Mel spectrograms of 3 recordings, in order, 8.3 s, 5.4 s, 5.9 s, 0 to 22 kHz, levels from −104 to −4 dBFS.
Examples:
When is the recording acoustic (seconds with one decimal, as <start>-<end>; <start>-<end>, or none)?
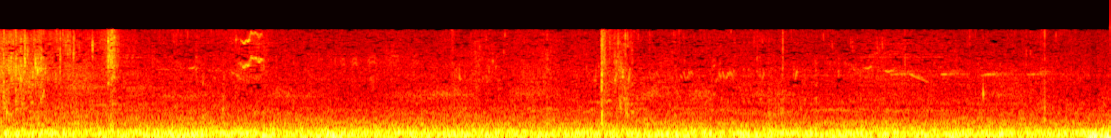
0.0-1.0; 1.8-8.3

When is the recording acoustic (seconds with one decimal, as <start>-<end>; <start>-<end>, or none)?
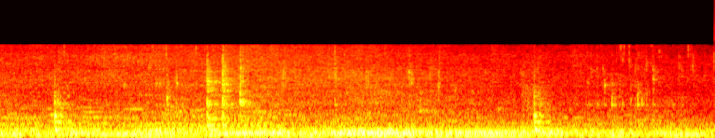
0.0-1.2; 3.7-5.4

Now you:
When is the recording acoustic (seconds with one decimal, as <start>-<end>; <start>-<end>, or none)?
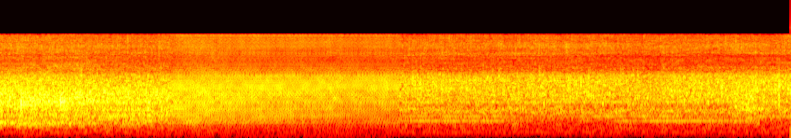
0.0-1.3; 3.0-5.9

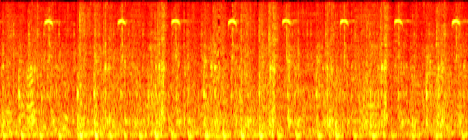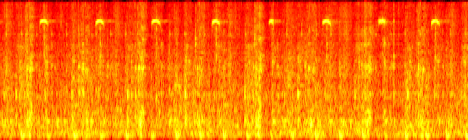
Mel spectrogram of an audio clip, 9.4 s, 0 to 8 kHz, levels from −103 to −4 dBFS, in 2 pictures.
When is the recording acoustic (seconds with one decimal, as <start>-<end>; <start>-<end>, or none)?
0.0-8.0; 8.7-9.4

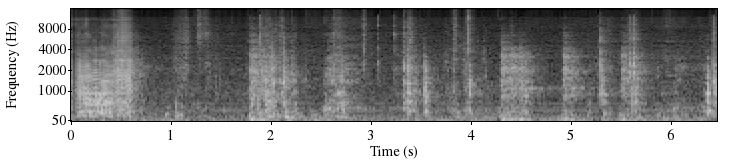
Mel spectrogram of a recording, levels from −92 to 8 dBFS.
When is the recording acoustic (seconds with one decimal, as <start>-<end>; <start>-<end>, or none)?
0.6-6.5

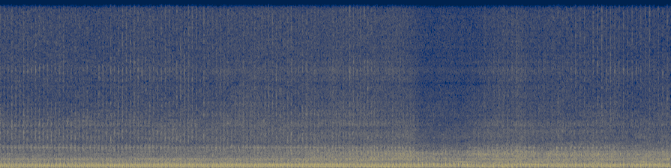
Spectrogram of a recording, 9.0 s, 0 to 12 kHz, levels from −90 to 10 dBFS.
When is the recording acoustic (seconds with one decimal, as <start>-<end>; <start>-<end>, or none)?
0.0-2.8; 3.5-4.1; 4.6-5.0; 7.4-9.0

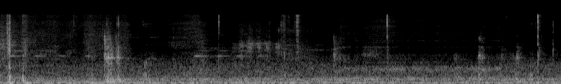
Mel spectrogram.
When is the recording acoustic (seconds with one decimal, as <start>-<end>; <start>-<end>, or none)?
0.0-3.4; 5.0-5.6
